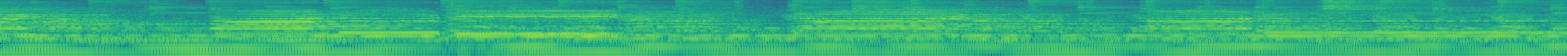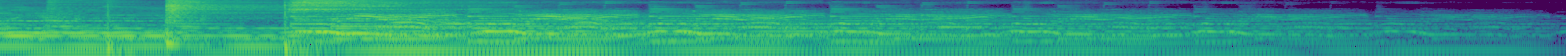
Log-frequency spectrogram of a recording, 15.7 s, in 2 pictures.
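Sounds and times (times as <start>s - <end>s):
atmospheric ambient female voices: 0.0s - 15.3s.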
